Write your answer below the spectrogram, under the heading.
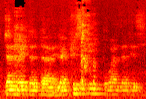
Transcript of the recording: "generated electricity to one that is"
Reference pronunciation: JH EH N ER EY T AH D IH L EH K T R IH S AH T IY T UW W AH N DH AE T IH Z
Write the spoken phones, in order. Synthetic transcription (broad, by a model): JH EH N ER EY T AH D IH L EH K T R IH S AH T IY T UW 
